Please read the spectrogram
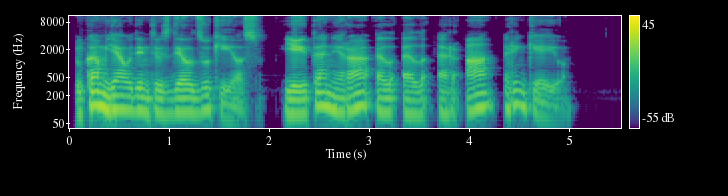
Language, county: Lithuanian, Šiauliai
